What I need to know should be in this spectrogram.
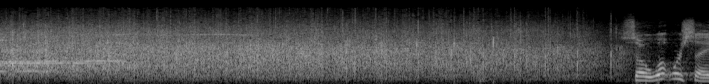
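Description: An audience claps and cheers in a large hall.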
